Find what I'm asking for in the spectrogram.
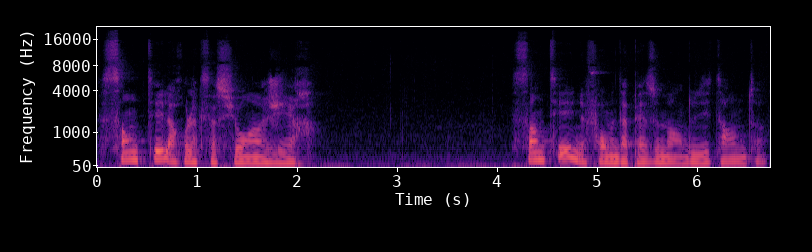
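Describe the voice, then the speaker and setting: A man leading a guided relaxation meditation as an instructor, speaking calmly in short, unhurried instructions. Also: mid-range voice. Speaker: yoga nidra relaxation instructor.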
